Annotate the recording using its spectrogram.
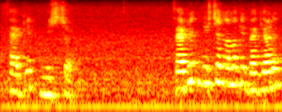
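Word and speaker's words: Miescher: इनको कहीं कहीं मिसर भी लिखा होता है, लेकिन मिक्सचर उसका उच्चारण है, जिन्होंने 1871 में न्यूक्लिक अम्ल की खोज की थी।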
